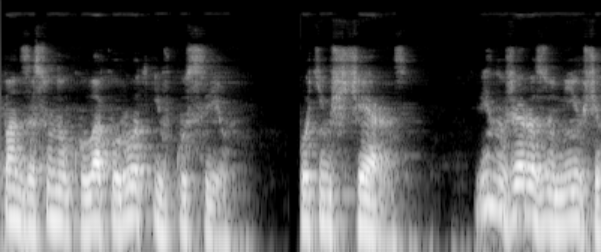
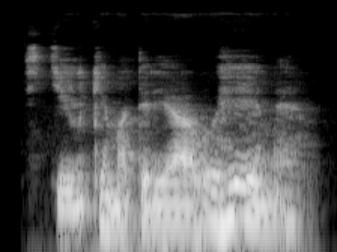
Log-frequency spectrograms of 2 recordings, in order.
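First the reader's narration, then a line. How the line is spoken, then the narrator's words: Said, then suddenly rasped. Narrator (Ukrainian): сказав Рубченко і раптом прохрипів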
